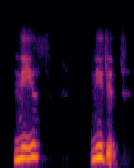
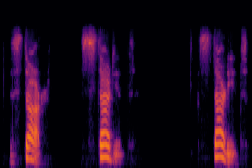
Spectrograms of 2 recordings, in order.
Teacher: no es una e redonda cierto es un sonido más similar a una i pero realmente no es una i con toda la propiedad sino que termina en un sonido más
